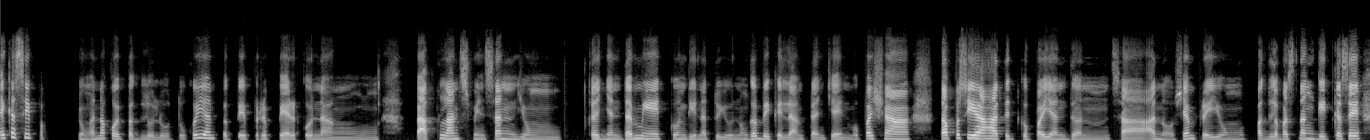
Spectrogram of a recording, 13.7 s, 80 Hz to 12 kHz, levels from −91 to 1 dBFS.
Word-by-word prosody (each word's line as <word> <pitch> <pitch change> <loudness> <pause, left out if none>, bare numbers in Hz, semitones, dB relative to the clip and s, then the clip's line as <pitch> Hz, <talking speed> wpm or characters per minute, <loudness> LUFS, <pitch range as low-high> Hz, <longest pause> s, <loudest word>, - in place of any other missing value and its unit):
eh, 280 - +3
kasi 340 -3 +2
pa - - -16 0.3
'yong 195 - -10
anak 245 +3 -5
ko 230 - +1
ipagluluto 170 -3 -10
ko - - -5
'yan, 280 -3 +1
pagpre-prepare 175 -1 -3
ko 175 - -5
ng 165 -2 -6 0.8
pack 180 +1 +6
lunch 235 -2 +2
minsan 205 +4 0
'yong 175 -2 -10 0.3
kanyang 185 -1 -1
damit 210 +2 +3
kung 190 -1 -8
'di 180 -1 -6
natuyo 175 +1 -9
ng 180 +1 -13
gabi 220 -1 -1
kailangan 160 -1 -2
plantsahin 155 0 -5
mo 175 - -14
pa 245 +3 +1
siya. 210 -4 +5 0.3
Tapos 260 +3 +5
ihahatid 235 -4 +7
ko 215 - -6
pa 200 -1 +1
'yan 185 -1 -2
do'n 175 -1 -8
sa 150 -2 -1
ano, 185 -5 -3
siyempre 225 0 0
'yong 185 0 -12
paglabas 195 +3 -2
ng 230 -1 +1
gate 205 -1 +1
kasi, 235 +1 +7
185 Hz, 185 wpm, -22 LUFS, 175-225 Hz, 0.8 s, ihahatid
